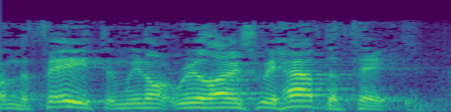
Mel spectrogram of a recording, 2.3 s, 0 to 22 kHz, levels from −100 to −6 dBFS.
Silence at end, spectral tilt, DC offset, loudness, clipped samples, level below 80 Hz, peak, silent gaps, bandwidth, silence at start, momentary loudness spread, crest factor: 0.15 s; -5 dB/octave; under 0.1%; -25 LUFS; under 0.1%; -64 dBFS; -6 dBFS; none; 10.5 kHz; 0 s; 8 LU; 20 dB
